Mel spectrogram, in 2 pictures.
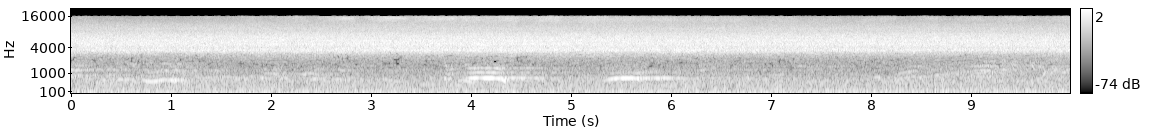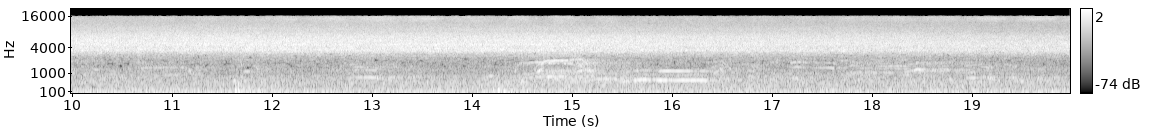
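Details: Cicadas sing in high summer at a school playground: a dense, steady, hissing drone that fills the upper range without pause, with faint distant voices drifting underneath.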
